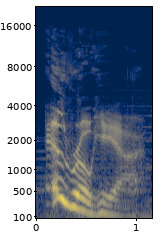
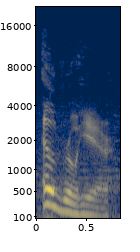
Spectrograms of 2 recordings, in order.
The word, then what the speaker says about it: Elrohir: All right, so we have Elrohir. That is how you say it. It's a little bit tricky. Elrohir. Yes, it is. It's a very tricky one.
